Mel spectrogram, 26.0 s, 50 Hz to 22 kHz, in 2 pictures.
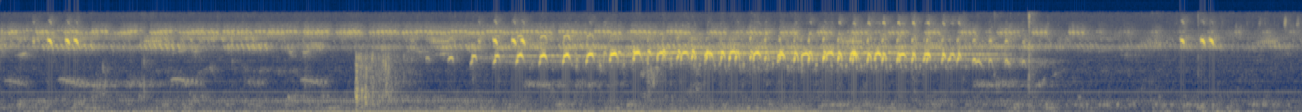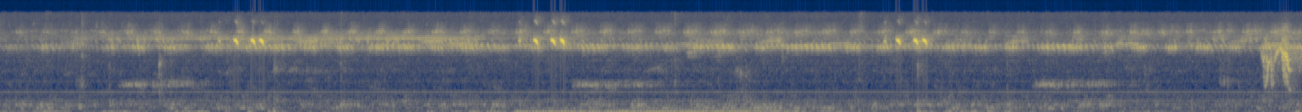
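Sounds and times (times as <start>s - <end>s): bird piping notes: 0.0s - 10.6s, 17.2s - 22.6s, 25.6s - 26.0s
crickets trilling: 0.0s - 26.0s.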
